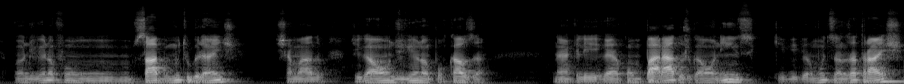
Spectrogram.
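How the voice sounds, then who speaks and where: In a very deep, low voice with a bright, sharp tone, a man talks at a moderate pace with fairly even intonation, and audible room echo is present. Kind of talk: casual explainer monologue. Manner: halting, many fillers.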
